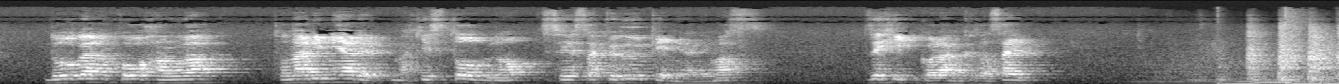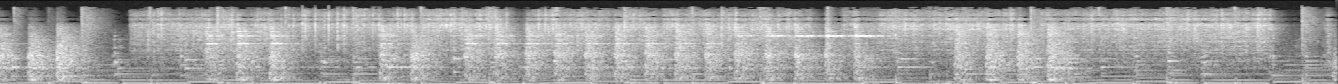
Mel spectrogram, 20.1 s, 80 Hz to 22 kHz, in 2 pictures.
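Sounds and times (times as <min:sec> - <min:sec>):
background music with drum beat: 0:09.2 - 0:20.0
arc welding crackling sizzle: 0:10.2 - 0:20.0.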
